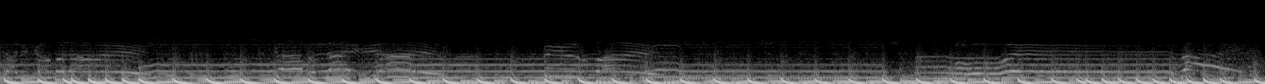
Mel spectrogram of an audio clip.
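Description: Fast electronic dance music from a cassette recording of a live DJ set: a rapid, pounding kick drum under a held synth tone, with short sliding synth notes above.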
